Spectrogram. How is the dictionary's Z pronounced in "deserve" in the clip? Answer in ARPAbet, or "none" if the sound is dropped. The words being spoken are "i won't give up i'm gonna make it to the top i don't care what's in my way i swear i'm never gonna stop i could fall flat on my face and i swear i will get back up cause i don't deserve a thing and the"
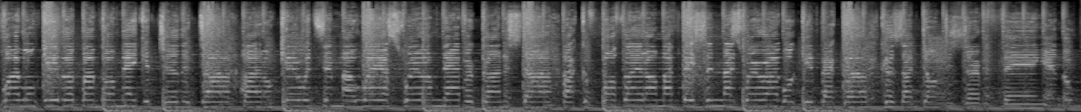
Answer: Z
